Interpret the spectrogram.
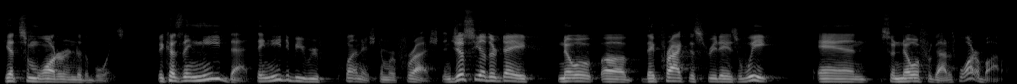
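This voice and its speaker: A man's voice: medium pitch, expressive, normal speed. A middle-aged man from Florida, a firefighter giving a casual sermon in a church sanctuary, chatty and self-deprecating with laughs and restarts. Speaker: lay preacher and firefighter.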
